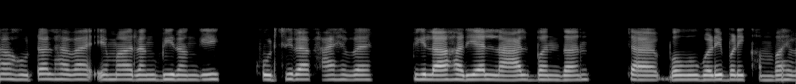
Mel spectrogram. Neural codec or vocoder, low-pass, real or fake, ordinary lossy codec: codec, 24 kHz, 3.1 kbps, DualCodec; 5.4 kHz; fake; none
